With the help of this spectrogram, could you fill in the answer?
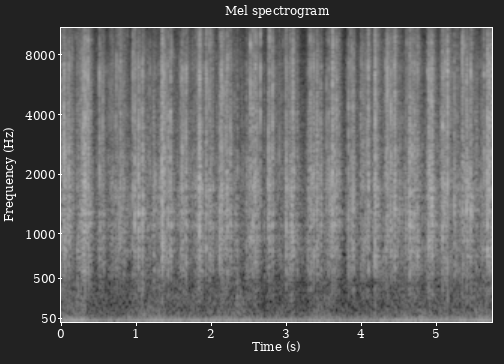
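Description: A small plastic Rubik's cube with colored stickers is held in both hands while fingertips twist and turn its layers. Dense, bright rattling clicks come in quick bursts with almost no low end, each click dying away almost instantly.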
